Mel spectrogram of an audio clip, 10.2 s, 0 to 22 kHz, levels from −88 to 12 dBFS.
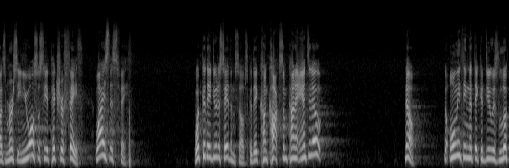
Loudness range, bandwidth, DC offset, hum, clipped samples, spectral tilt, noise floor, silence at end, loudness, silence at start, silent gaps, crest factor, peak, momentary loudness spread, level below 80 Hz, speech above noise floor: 4 LU; 12 kHz; under 0.1%; none; under 0.1%; -5 dB/octave; -72 dBFS; 0 s; -27 LUFS; 0 s; none; 18 dB; -10 dBFS; 11 LU; -76 dBFS; 46 dB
